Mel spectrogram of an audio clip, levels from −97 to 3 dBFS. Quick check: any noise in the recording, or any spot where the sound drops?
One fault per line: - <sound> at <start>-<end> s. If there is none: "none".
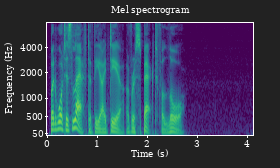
none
